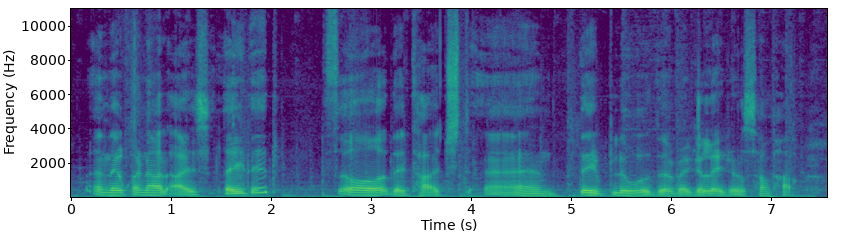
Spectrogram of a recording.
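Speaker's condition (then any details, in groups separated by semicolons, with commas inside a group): Cerebral palsy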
